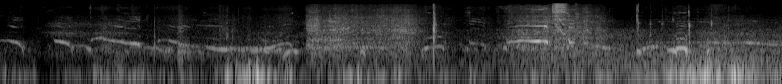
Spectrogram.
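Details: Six-week-old white Alaskan Malamute puppies of one litter whimper and whine in short, arching high notes, several voices overlapping.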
